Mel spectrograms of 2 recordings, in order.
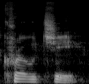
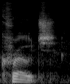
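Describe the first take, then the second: First: The name ends with a vowel sound. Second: The name ends with a consonant sound. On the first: The speaker calls it right. "it's Croce" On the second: The speaker calls it wrong. "It's not Croach"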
